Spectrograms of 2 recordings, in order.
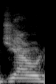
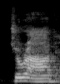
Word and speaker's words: Gerard: So what I'm going to do, guys, is I'm going to bring Gerald on. Gerard, actually, is the correct pronunciation.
